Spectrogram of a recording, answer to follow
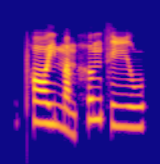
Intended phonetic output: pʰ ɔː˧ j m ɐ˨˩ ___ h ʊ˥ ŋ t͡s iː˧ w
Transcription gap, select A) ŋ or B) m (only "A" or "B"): B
